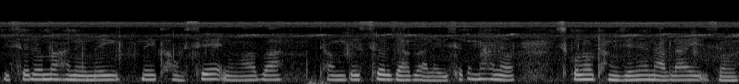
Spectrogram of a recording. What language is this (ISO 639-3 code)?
brx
